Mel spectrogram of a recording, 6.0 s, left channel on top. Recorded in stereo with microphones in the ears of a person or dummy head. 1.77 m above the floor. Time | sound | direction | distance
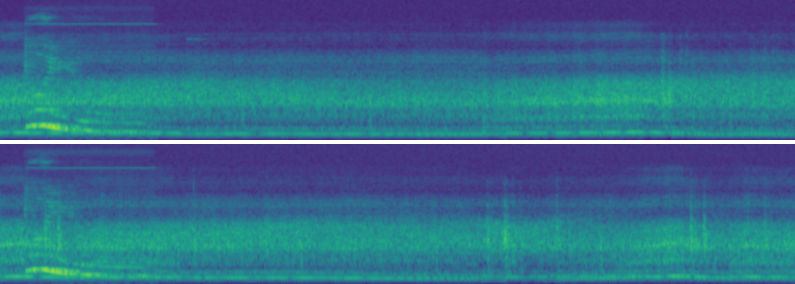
0.2 | a child speaking | centre (ahead or behind) | 0.8 m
